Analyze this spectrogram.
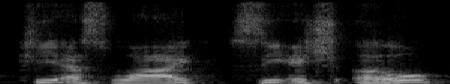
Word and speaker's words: psychopathic: psychopathic how to spout p-s-y c-h-o-p-a-t-h-i-c psychopathic psychopathic so the stress is what on the third path thick psychopathic okay uh is on the third syllable and cycle that part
